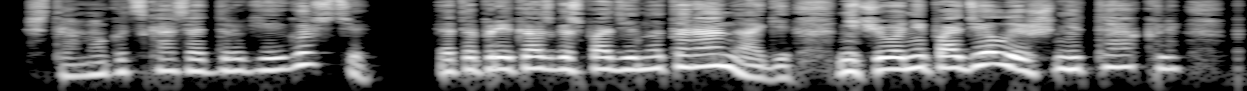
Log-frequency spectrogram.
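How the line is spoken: Babbling, hiding fear. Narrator (Russian): пролепетала Кику, скрывая страх

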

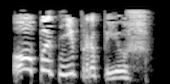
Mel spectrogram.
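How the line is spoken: Loud laughter. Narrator (Russian): расхохотался третий

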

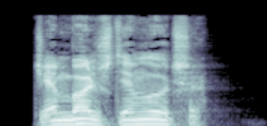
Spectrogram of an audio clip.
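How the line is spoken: Grim. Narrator (Russian): мрачно проговорил Грюм

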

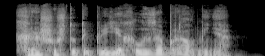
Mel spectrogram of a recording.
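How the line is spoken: Whisper. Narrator (Russian): прошептала она

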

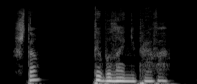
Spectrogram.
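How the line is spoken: Soft. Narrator (Russian): мягко сказала она

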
